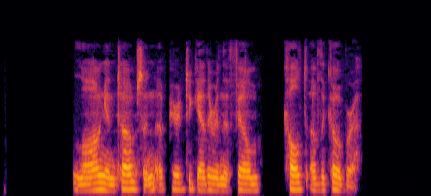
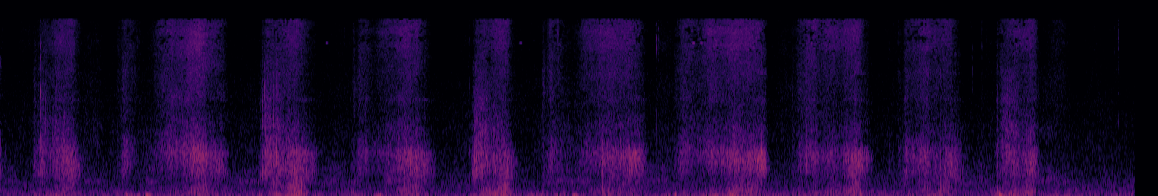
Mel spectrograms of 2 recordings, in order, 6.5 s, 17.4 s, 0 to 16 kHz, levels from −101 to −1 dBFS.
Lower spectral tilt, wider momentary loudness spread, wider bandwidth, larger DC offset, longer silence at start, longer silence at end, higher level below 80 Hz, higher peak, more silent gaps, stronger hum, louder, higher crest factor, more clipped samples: first, -6.5 dB/octave vs -3 dB/octave; about the same, 10 LU vs 9 LU; second, 7.4 kHz vs 12 kHz; neither; first, 1.1 s vs 0 s; first, 1.1 s vs 0.35 s; first, -68 dBFS vs -74 dBFS; first, -8 dBFS vs -40 dBFS; first, 3.95-4.25 s vs none; neither; first, -25 LUFS vs -63 LUFS; second, 18 dB vs 24 dB; neither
